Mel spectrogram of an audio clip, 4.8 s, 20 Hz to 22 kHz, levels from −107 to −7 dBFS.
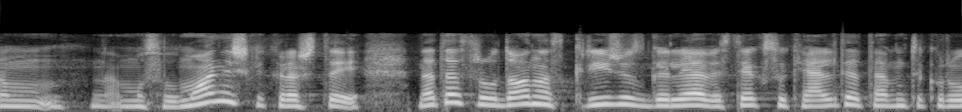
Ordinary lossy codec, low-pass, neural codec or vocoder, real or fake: AAC, 64 kbps; 7.2 kHz; none; real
